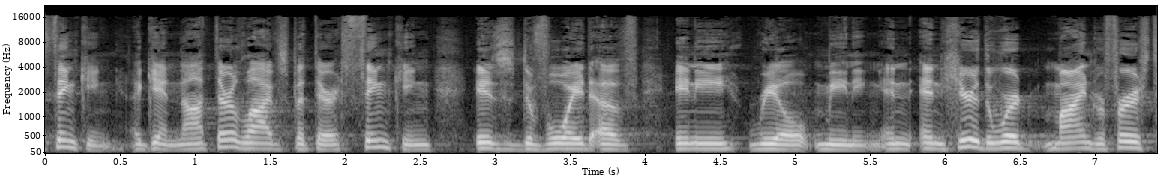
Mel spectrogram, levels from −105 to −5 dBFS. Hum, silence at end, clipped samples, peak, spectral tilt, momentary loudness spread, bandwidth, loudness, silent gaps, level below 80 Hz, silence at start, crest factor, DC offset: none; 0 s; under 0.1%; -8 dBFS; -4.5 dB/octave; 7 LU; 17 kHz; -26 LUFS; none; -76 dBFS; 0 s; 18 dB; under 0.1%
